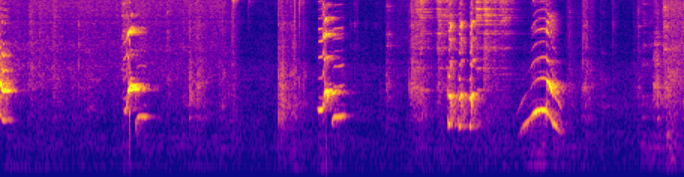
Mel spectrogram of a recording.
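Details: Pet parrot, said to be talking indoors: sharp bent whistles and squawks at irregular intervals, with a rapid stuttering run of clicks and a looping, arched whistled phrase near the end.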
